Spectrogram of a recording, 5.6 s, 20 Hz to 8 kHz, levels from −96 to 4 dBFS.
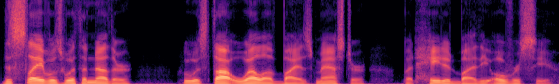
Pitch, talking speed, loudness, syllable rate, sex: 105 Hz, 195 wpm, -20 LUFS, 5.4 syllables/s, male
